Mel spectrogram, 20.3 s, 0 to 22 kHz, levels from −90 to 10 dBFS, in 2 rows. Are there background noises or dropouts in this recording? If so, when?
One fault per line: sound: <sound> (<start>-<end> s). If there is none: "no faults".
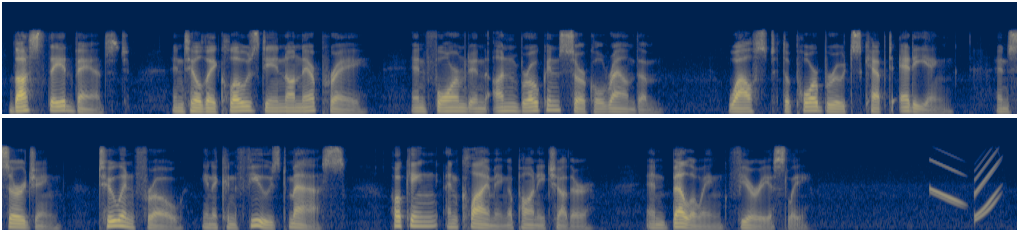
sound: chirp (19.4-20.2 s)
